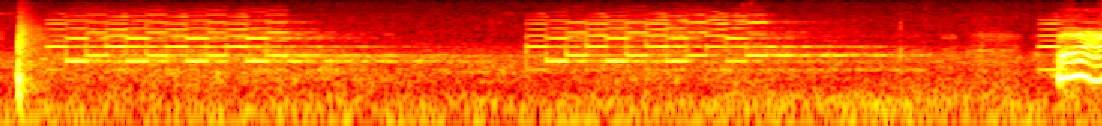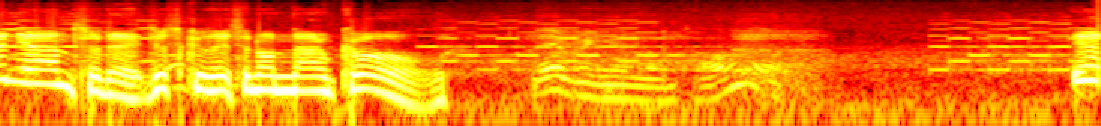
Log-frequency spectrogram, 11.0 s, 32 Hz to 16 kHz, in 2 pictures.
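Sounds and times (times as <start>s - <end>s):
smartphone melodic ringtone: 0.3s - 4.6s, 5.2s - 6.8s, 7.4s - 11.0s.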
